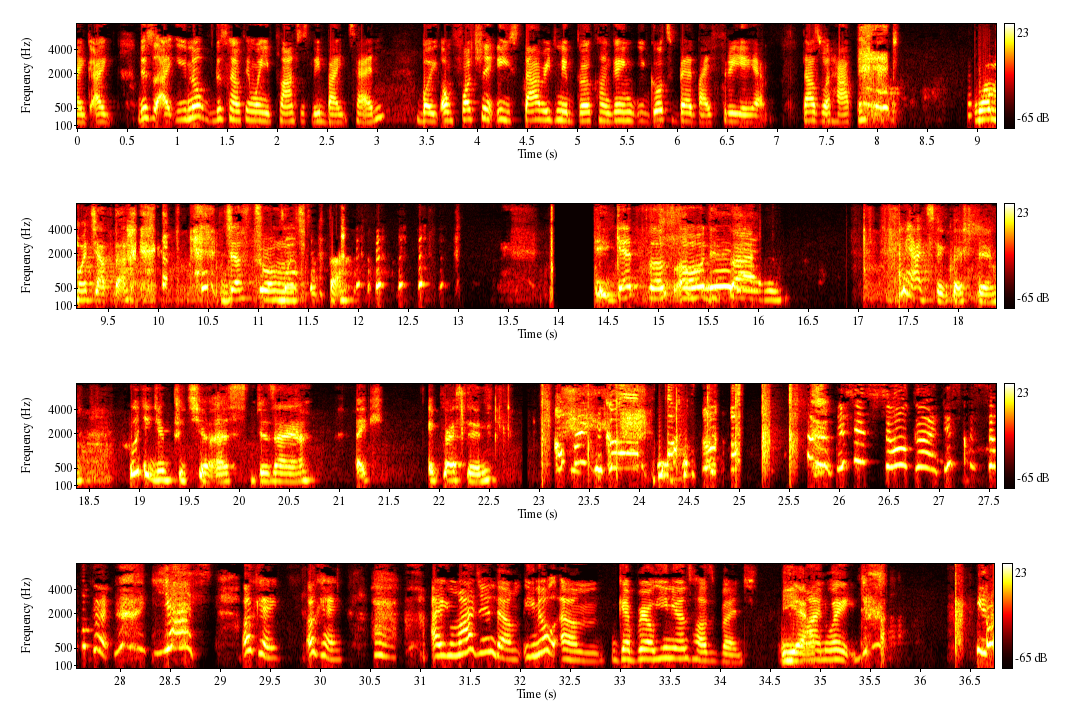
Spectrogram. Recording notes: I apologize for the breaking audio in advance. Nigerian network providers are so unreliable and many times, we have to record as we see it.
